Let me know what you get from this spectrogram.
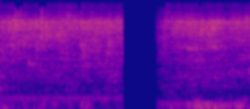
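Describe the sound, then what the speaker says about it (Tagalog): A small waterfall runs in a paludarium, a steady close trickle and splash of falling water that cuts out briefly mid-clip and then resumes, with no talking. "So, ito na po yung ating waterfalls."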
